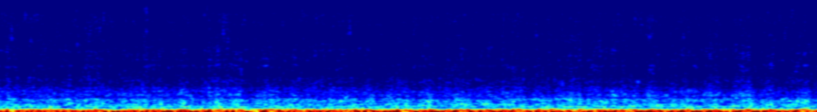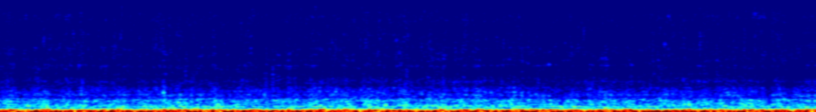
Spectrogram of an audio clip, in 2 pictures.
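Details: Engine running after it stalled: steady low throaty rumble with a slightly choppy, uneven beat; motor misfire.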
